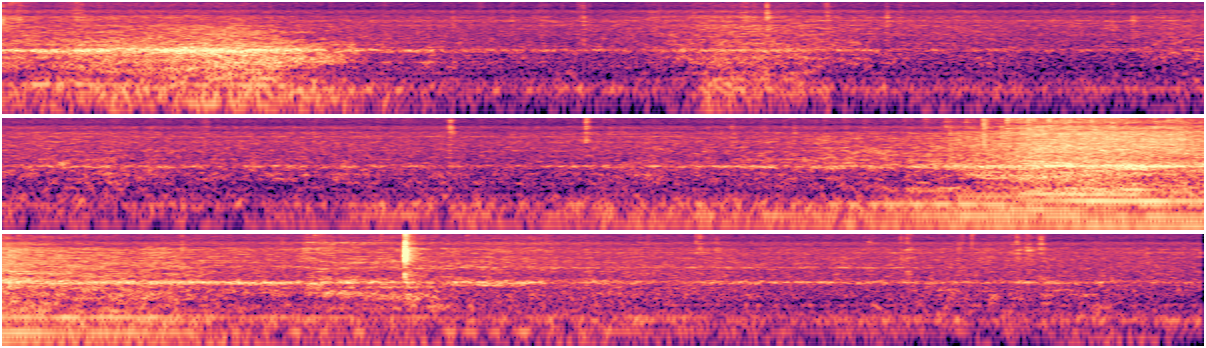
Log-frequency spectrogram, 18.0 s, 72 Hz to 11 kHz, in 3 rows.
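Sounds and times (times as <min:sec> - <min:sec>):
motor vehicle passing: 0:00.0 - 0:02.3, 0:09.6 - 0:16.4.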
